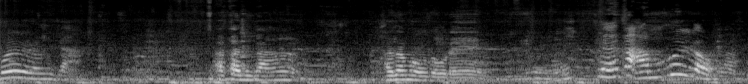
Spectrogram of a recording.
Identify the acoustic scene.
restaurant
